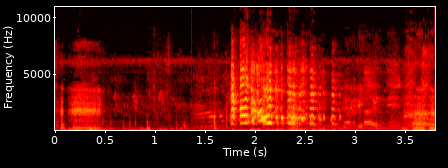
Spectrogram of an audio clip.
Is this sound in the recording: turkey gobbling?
yes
